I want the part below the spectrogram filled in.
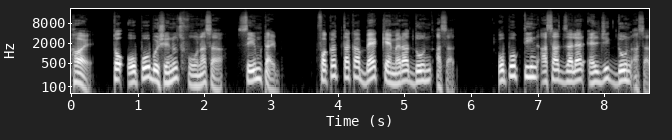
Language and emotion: Goan Konkani, neutral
